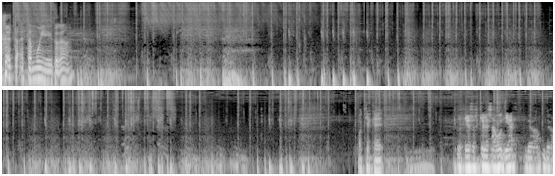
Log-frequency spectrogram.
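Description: Small fireworks pop and crackle repeatedly.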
